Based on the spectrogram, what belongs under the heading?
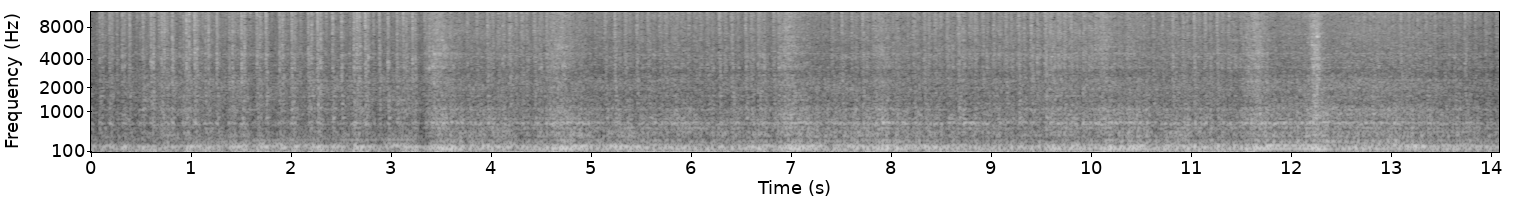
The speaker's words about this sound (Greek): Ένα Transam 685 άλογα με supercharger.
